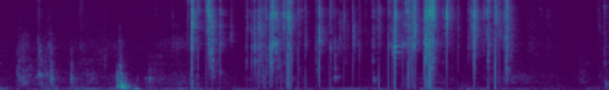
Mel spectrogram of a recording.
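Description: Plastic wrapping being torn open and crinkled by hand, a run of crackling that lasts about four seconds, after a soft thump about a second and a half in.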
